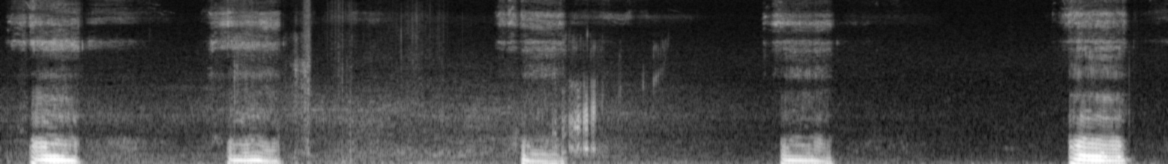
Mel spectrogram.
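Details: Sleeping baby snoring: five low, rattling snore sounds over about fifteen seconds, one with each breath, with quiet pauses between them.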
